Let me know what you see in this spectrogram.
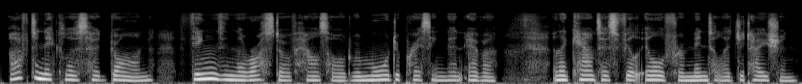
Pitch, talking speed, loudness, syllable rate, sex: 200 Hz, 165 wpm, -18 LUFS, 5.2 syllables/s, female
